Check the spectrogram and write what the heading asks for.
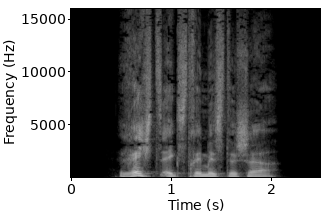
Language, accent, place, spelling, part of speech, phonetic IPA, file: German, Germany, Berlin, rechtsextremistischer, adjective, [ˈʁɛçt͡sʔɛkstʁeˌmɪstɪʃɐ], De-rechtsextremistischer.ogg
- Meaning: 1. comparative degree of rechtsextremistisch 2. inflection of rechtsextremistisch: strong/mixed nominative masculine singular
